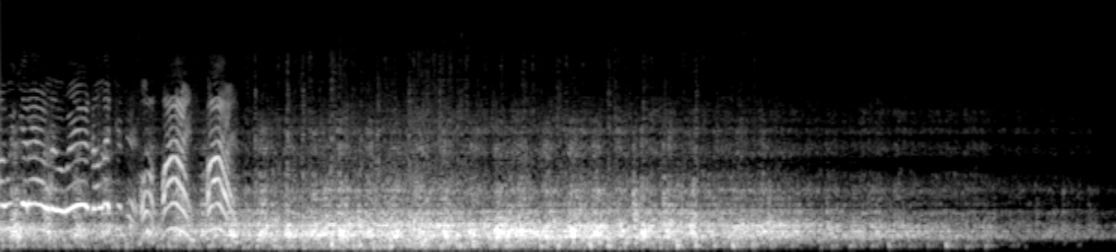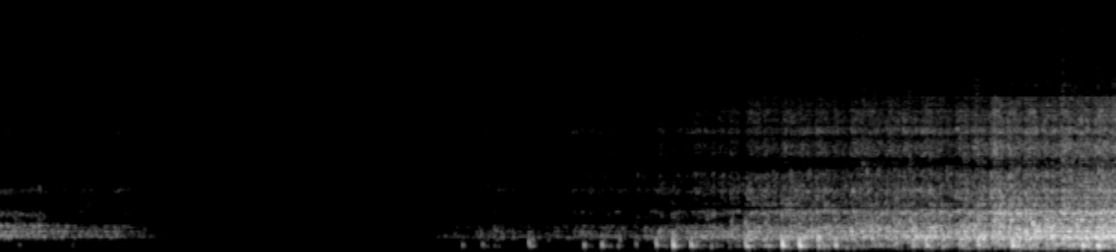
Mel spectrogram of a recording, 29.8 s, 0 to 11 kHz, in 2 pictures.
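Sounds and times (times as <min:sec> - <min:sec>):
train engine rumbling on rails approaching a high bridge: 0:00.0 - 0:13.6, 0:23.6 - 0:29.7
speech: 0:01.5 - 0:05.6.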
